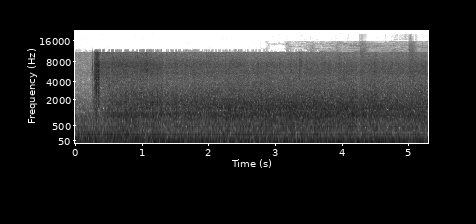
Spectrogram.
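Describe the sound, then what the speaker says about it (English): Steady broadband wind rush and road roar inside an FL5 Honda Civic Type R at speed with the windows down, loud and continuous throughout with no pauses. "there's like some wind noise I feel like that passes through here that you didn't get on the FK8"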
